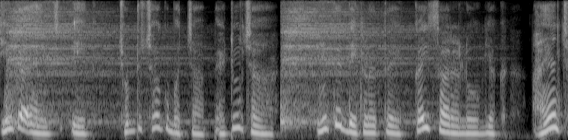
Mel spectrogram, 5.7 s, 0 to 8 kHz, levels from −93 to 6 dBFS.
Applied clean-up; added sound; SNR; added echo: none; Crash cymbal; 10 dB; none.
